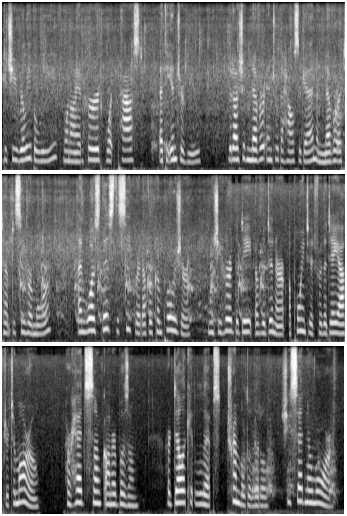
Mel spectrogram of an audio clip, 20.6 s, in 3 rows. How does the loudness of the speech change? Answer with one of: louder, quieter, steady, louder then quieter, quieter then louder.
steady.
